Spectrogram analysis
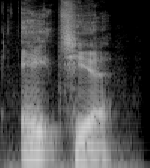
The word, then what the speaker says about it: Ètive: McIntyre's mention of Buachaille Ètive Mòr gives us a valuable hint as to how Ètive is, or at least was, actually pronounced in Scottish Gaelic, Ètive.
